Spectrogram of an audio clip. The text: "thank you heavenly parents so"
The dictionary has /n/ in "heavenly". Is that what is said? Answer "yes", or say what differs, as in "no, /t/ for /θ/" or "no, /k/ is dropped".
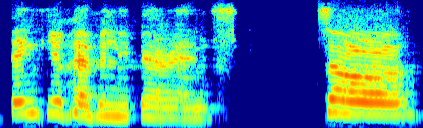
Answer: yes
